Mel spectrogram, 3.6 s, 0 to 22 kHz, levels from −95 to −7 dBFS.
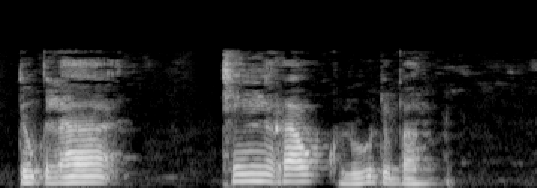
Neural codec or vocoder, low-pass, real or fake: codec, 16 kHz, 8 kbps, FreqCodec, larger model; 7.2 kHz; fake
